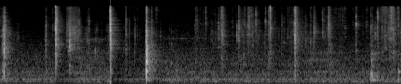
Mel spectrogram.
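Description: Hands handling adhesive tape and aluminium foil, giving a few scattered sharp clicks and crackles, most of them in the first second and a half, over a faint steady low hum.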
